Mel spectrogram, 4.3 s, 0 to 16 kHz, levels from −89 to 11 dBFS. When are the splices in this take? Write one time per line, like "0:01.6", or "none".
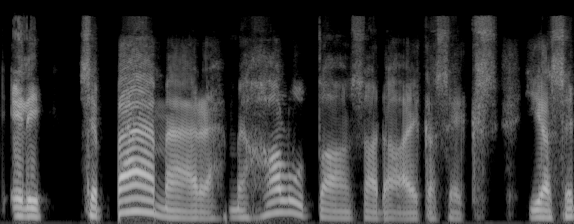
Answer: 0:01.7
